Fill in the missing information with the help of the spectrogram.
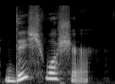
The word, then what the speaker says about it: dishwasher: dishwasher, dishwasher, dishwasher. 아하, dc가 아니고 dish, dish 이렇게 발음 처리를 해주시고 washer, washer, washer.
